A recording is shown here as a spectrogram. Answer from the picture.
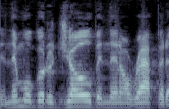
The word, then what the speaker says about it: Job: For those of you that aren't familiar, it says Job in your Bible. But it's Job is how it's pronounced.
